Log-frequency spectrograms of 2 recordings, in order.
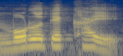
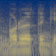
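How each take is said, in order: First: The name ends with a 'kai' sound. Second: The name ends with a 'ge' sound. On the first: This is the name's original pronunciation. "원래 발음은 모르데카이" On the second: This is the form used in the Korean Bible. "그냥 성경에 모르드게 하니까"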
